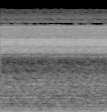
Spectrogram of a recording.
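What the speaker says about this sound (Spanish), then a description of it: "Las chicharras en verano, aquí las tenemos." Summer cicadas played back from a recording give a loud, steady, high buzzing drone that holds without a break for the whole short stretch.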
